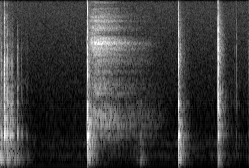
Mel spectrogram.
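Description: Hard plastic toy pony figures knocking on a tabletop as one pony is shoved over: a few sharp knocks, the loudest about a second in with a short clattering rattle after it.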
